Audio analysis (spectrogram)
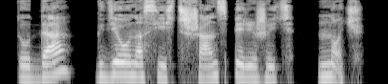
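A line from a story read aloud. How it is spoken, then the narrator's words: Growl. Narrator (Russian): рыкнул он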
